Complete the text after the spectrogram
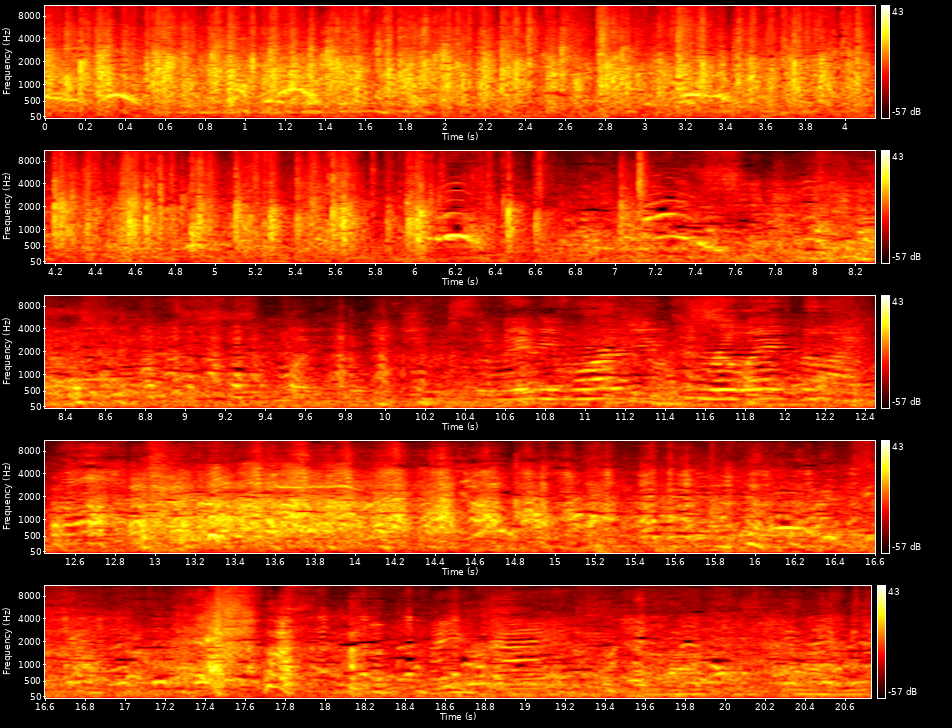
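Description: A band plays live music on a stage.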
